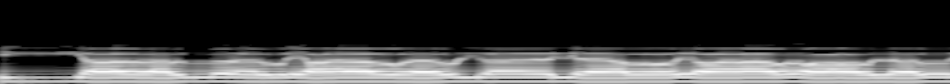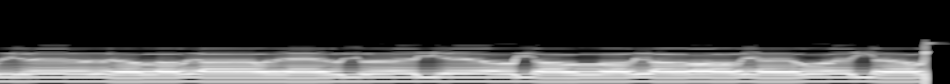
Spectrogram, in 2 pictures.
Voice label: resynth Speech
